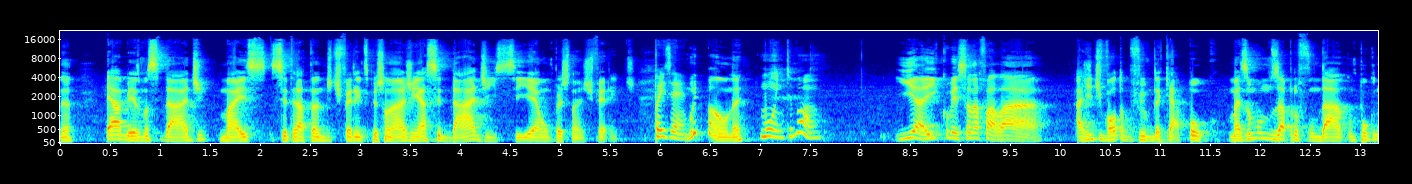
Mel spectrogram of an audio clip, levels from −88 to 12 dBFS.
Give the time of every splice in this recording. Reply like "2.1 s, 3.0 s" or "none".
none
